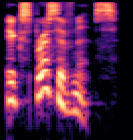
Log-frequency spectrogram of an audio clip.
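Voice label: "expressiveness", British English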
